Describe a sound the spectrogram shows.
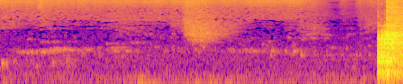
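A duster rubs across a chalkboard.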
